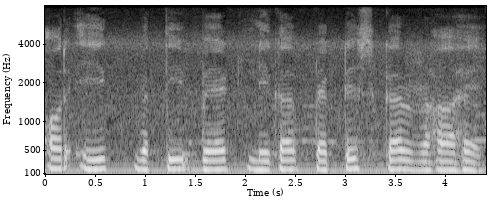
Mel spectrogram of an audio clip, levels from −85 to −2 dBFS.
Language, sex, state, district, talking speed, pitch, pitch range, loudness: Hindi, male, Madhya Pradesh, Katni, 120 wpm, 165 Hz, 155-170 Hz, -16 LUFS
